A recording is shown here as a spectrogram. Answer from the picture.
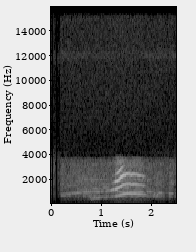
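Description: A cat lets out a single drawn-out meow, rising then falling in pitch, clear against a quiet background.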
